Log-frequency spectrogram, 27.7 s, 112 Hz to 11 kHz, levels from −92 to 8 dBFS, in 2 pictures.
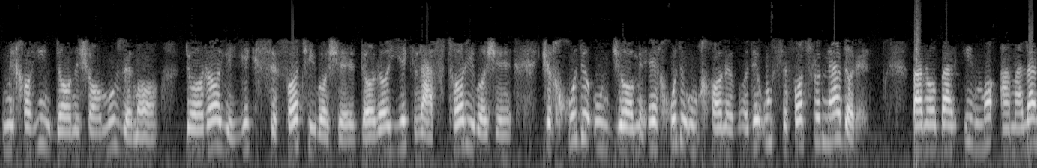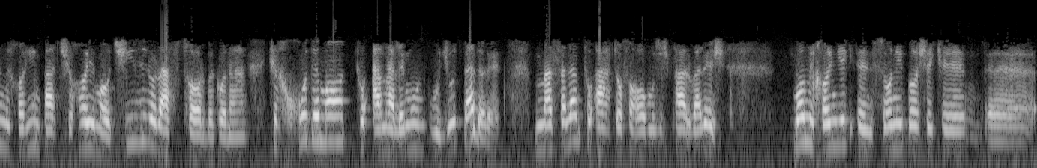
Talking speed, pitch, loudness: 115 wpm, 195 Hz, -16 LUFS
